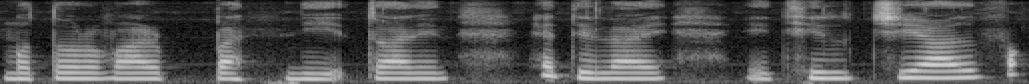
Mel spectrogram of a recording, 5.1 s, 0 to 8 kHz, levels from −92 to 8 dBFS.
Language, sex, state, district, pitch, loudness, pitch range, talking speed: Mizo, female, Mizoram, Aizawl, 205 Hz, -17 LUFS, 205-220 Hz, 115 wpm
